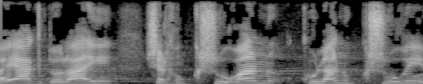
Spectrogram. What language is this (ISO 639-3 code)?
heb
